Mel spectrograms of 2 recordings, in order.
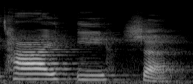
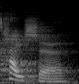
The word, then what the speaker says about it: Tyiesha: My name is Tyisha. Instead, I got Taisha, Tasia, Triisha, or some other version with silent letters.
